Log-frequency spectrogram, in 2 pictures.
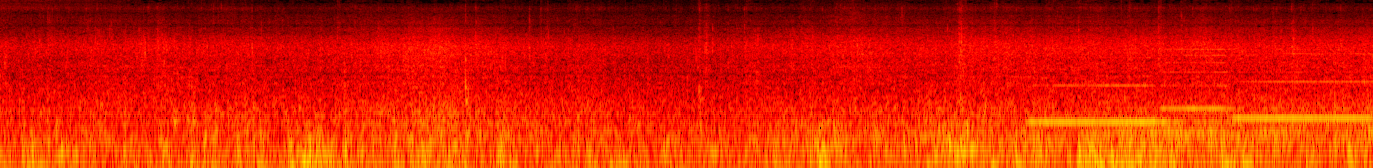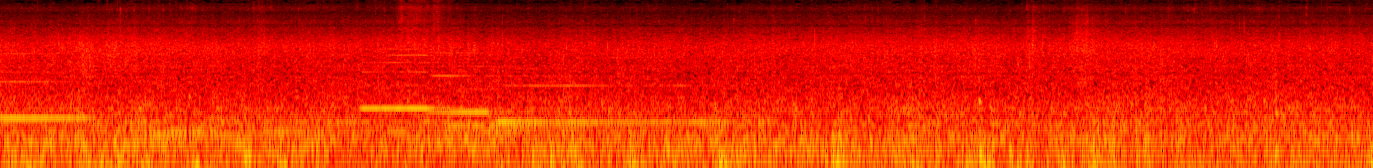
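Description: Water rushes and splashes against a sailing boat's hull.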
